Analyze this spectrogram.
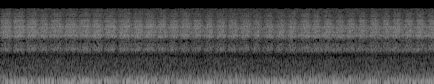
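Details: Summer cicada chorus in Tuscany, a continuous shrill, pulsing buzz holding an even level throughout, with wind rumbling underneath.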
